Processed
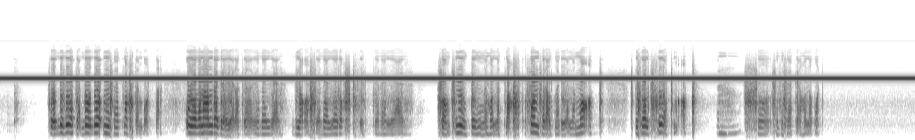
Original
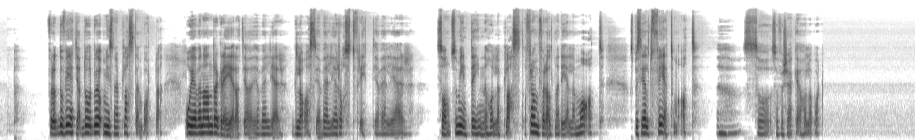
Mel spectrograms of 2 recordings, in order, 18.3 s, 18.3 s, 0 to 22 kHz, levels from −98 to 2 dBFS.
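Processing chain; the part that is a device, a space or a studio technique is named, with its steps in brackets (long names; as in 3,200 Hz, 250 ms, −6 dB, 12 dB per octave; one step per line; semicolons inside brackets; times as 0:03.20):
toy sound module (linearly interpolated sample-rate reduction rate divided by 6×; switching amplifier with a slow clock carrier 2,200 Hz; loudspeaker in its box 670–4,900 Hz, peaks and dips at 680 Hz −9 dB, 1,100 Hz +9 dB, 2,100 Hz +9 dB, 3,900 Hz +5 dB)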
